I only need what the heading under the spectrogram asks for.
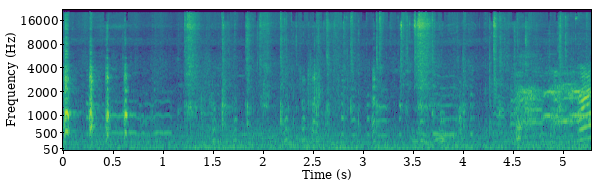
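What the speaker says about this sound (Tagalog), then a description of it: "Yung ating mga pulet na to, ito ang tinatawag na double cut." Young pullet hens of the double-cut type clucking on a farm, a few sharp close clucks at first followed by scattered softer clucks and bird calls amid low background noise.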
